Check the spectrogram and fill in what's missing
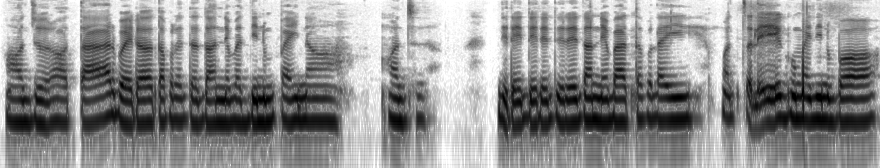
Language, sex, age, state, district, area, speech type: Nepali, female, 45-60, West Bengal, Darjeeling, rural, spontaneous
